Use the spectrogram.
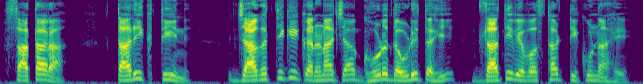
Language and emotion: Marathi, neutral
